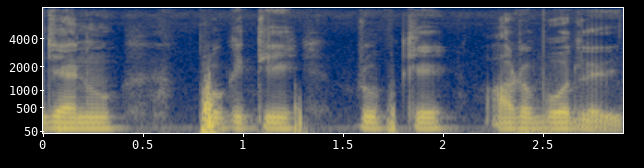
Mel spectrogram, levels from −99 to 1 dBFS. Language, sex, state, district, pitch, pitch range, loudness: Bengali, male, West Bengal, Malda, 100 Hz, 95-100 Hz, -24 LUFS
